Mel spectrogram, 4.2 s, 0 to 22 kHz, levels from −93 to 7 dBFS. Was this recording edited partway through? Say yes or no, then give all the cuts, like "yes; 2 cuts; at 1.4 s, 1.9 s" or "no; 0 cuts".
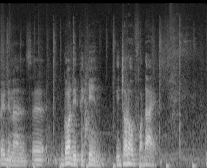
yes; 1 cut; at 0.9 s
